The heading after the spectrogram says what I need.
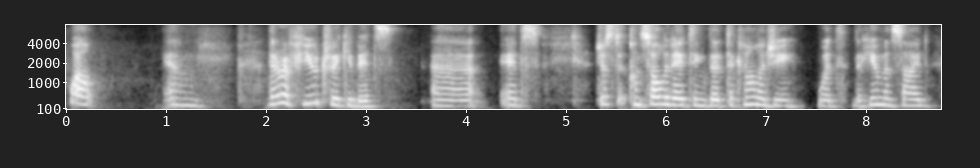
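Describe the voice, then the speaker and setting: A woman's voice: a little high, a little slow, a little mellow. Earnest woman, native Croatian speaker. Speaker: language teacher and product founder. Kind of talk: webinar Q&A answers.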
